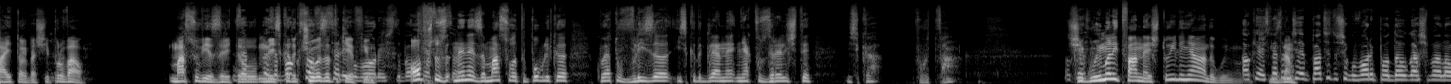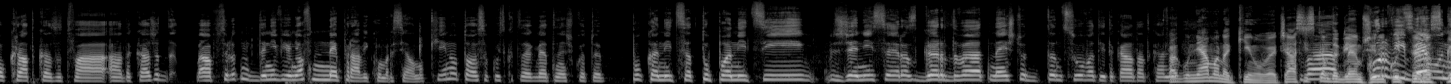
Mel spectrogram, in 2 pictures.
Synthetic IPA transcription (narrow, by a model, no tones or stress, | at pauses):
ait̪ɔjbɛʃɛipɾova̰lˠ | masovijəzɾiɛlˠnɛiskəd̪ɐt͡ʃuvəzɐt̪ɐkiəfvilˠɾiʃzɐbɔpʃt̪ozɐnɛnɛzɐmasovət̪əpublikəkojat̪ovlizəiskəd̪ɐɡlɛd̪ənɛnʲjakvozɾɛliʃt̪ɛ | isi̥ka | kvɔɛt̪ova | ʃɛɡoiməlit̪ovanɛʃt̪oilinʲamɐd̪ɐɡoḭmɐ̰okʲɛjsmʲaamt͡ʃɛpat͡ʃɛt̪oʃɛɡovɔɾipod̪ɤlˠɡaʃɛbənɔɡʊkɾat̪kəzɐt̪ovaəd̪ɐkaʒət̪ | ɐpsolʲut̪nod̪ɛnivionʲɔfnɛpɾavikomɛɾt̪sia̰lˠnokʰinot̪ɔɛsɐkoiskə̥t̪ɛd̪ɐɡlɛd̪ət̪ɛnɛʃt̪o̥kʊɛt̪oɛ | pukənit̪sət̪upənit̪siʒɛnisɛɾɐzɡɤɾd̪vət̪nɛʃt̪ot̪ɐnt̪suvət̪it̪ɐkanɐt̪at̪ə̥kənɐlaɡonʲamɐnɐkinovɛt͡ʃɛasivsakəmd̪ɐɡlɛd̪əmʃɡuɾviɛvo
